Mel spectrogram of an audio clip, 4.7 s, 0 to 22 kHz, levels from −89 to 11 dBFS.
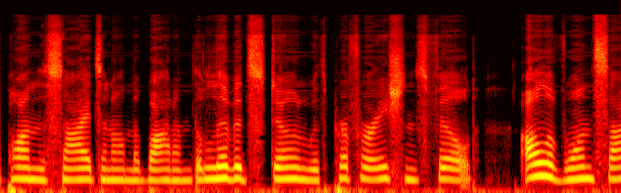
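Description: From start to finish the speech carries crude rate conversion. Samples are simply dropped to the nearest position, with no filtering, which fits a 48 kHz to 44.1 kHz change. This leaves a gritty, inharmonic fizz roughly 25 dB below the speech. Unlike steady hiss, it rises and falls with loud and bright sounds.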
